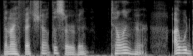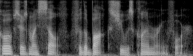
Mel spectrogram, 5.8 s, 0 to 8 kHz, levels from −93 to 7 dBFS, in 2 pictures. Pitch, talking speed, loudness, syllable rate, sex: 120 Hz, 205 wpm, -21 LUFS, 5.3 syllables/s, male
